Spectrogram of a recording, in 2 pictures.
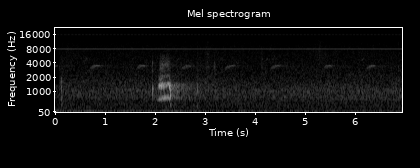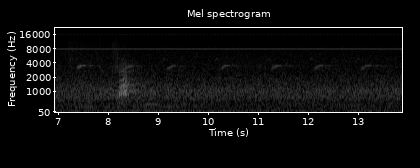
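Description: Outdoor ambience with a bird repeating a short, high, falling chirp about every half second. Two brief, louder animal calls stand out, one about two seconds in and one at about eight seconds.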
